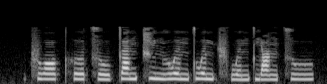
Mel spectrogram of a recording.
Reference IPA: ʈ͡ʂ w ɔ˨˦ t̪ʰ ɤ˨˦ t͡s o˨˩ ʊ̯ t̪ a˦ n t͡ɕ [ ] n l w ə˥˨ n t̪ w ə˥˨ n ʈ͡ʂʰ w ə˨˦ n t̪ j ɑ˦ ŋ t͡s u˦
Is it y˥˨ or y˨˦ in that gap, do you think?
y˥˨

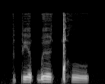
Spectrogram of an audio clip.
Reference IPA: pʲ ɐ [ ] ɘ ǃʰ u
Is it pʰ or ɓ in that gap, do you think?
ɓ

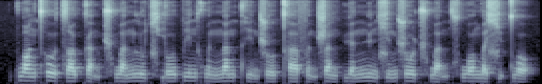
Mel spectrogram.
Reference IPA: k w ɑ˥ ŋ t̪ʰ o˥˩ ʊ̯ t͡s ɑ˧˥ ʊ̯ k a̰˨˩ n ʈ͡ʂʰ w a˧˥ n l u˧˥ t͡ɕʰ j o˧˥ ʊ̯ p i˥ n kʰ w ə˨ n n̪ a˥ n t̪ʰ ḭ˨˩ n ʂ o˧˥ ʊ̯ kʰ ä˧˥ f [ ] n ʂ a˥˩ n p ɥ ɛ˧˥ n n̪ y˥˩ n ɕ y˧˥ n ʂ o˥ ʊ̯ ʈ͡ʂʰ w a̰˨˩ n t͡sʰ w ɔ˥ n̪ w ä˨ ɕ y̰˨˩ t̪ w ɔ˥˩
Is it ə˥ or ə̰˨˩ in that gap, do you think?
ə̰˨˩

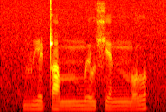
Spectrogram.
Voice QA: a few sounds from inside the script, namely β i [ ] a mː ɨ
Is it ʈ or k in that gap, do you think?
ʈ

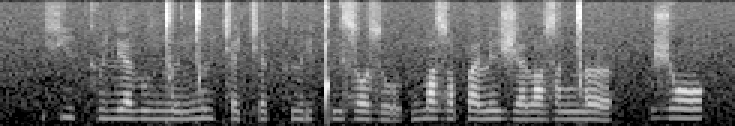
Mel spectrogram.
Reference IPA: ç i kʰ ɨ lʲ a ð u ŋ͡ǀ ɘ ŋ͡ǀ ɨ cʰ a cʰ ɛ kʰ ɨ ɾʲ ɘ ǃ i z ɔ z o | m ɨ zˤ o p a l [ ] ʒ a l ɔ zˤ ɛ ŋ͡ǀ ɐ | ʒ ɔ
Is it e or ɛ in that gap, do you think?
e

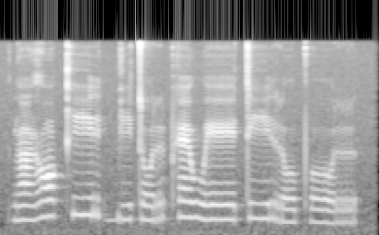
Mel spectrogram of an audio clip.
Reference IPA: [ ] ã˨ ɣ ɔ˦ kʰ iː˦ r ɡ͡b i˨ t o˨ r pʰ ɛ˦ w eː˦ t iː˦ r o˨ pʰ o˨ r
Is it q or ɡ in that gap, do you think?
ɡ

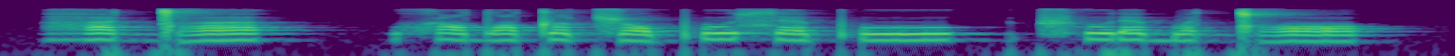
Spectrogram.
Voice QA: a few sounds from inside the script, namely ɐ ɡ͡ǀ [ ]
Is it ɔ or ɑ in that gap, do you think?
ɔ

